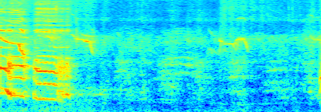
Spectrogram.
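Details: Kukuak balenggek singing chicken from Solok, West Sumatra, giving a short loud harmonic crow in two bursts during the first second, then faint high chirps of small birds over quiet background.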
